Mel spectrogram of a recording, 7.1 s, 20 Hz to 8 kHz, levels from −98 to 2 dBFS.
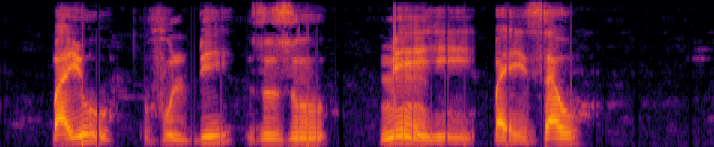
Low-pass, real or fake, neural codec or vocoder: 7.2 kHz; real; none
